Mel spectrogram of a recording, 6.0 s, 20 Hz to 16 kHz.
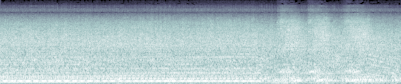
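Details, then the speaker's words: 1937 Ford 59AB flathead V8, straight-pipe dual exhaust, recored radiator, just started cold: loud open-piped idle with steady even throb then clean quick rev blip, lumpy idle, owner unsure if cammed; oil pressure near 30; normal running. "oh that's a lot louder that is a lot louder than i thought it was going to be"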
